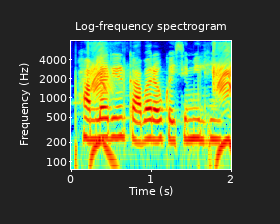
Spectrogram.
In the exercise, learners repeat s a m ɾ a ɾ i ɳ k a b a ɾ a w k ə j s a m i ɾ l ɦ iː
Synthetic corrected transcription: h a m l a ɾ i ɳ k a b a ɾ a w k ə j s e m i l ɦ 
